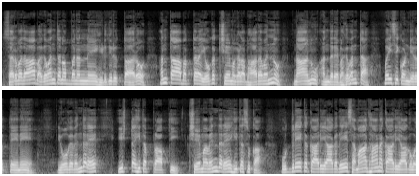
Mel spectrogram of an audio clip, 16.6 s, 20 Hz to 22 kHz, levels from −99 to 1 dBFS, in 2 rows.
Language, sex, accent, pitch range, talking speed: Kannada, male, native, 125-155 Hz, 60 wpm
